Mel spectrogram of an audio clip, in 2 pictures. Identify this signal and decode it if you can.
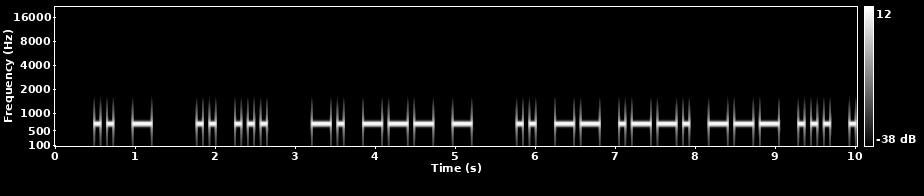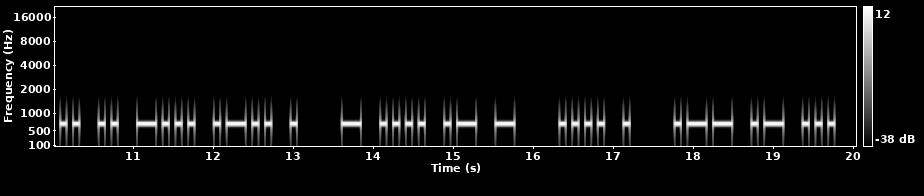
Morse code, heard as a keyed tone, about 15 wpm, 700 Hz. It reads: IT IS NOT IMPOSSIBLE THAT HE WAS
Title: Sentences from Top 1100 Words 15wpm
